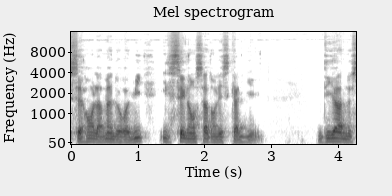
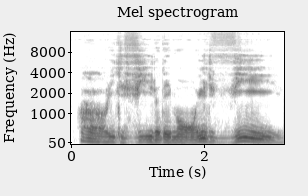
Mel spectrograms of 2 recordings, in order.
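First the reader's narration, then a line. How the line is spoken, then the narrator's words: Terrible murmur in ear. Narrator (French): murmura Diane à l'oreille de Remy avec un accent tellement terrible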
